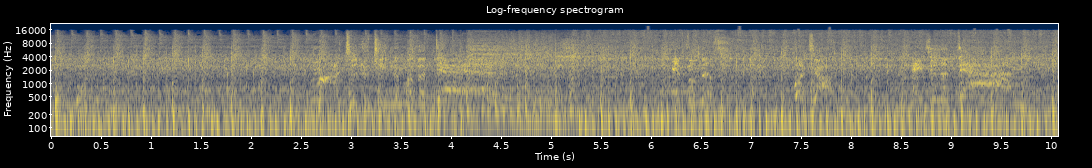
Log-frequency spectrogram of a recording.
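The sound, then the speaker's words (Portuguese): A loud, busy intro jingle plays for the full ten seconds, with a driving beat, dense layered instruments and shouted vocals on top, all at high volume. “Toca a vinheta!”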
